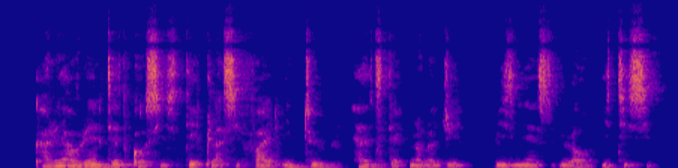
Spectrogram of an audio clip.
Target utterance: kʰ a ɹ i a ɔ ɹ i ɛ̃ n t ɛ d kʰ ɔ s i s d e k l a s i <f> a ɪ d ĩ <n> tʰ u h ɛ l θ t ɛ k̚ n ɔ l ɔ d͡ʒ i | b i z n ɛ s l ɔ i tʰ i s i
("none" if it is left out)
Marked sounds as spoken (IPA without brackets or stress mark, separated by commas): f, n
